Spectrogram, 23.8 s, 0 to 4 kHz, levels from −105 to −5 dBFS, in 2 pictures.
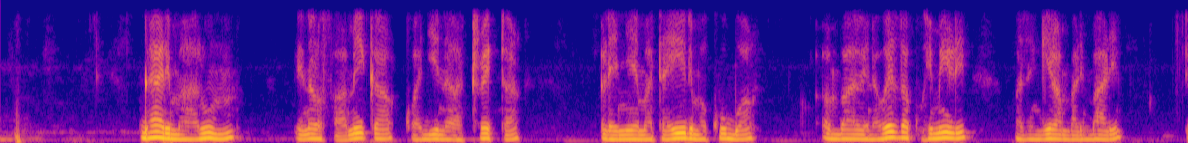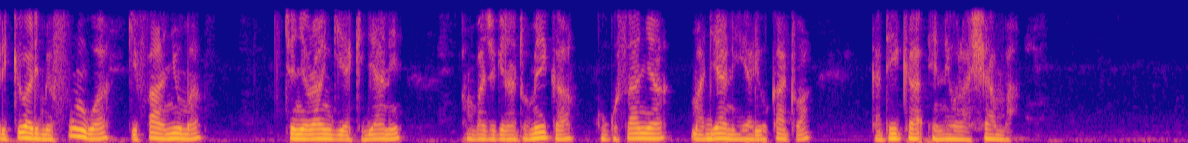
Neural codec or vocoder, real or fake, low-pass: none; real; 3.6 kHz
